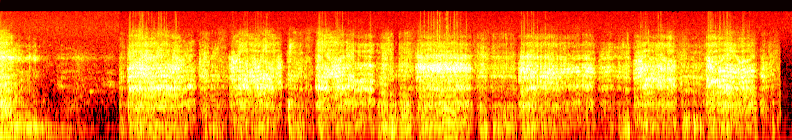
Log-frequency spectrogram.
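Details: Tiger: a loud series of rasping roars and growls repeated in pulses about every second. Each burst is rough and throaty with a strong, mid-pitched tone.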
